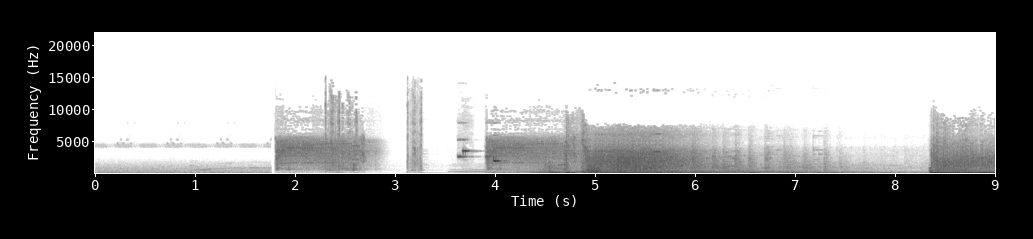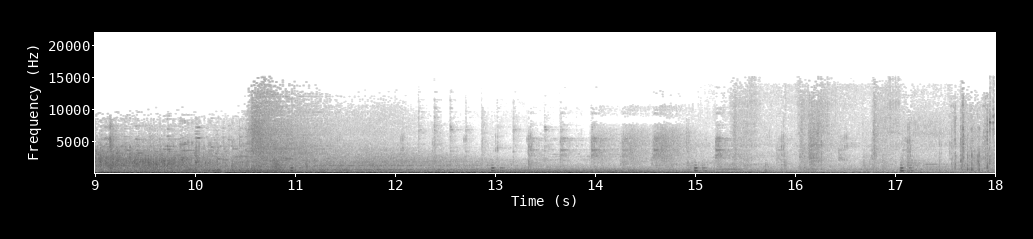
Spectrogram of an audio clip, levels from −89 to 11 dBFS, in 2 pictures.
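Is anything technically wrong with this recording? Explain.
No, nothing is technically wrong.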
